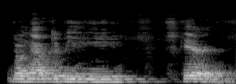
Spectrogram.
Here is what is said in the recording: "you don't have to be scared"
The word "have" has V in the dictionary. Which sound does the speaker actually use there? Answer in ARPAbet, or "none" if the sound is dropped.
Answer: F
